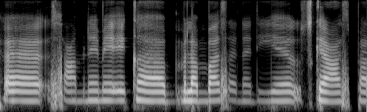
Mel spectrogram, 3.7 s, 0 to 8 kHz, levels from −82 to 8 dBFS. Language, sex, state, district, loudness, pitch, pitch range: Hindi, female, Bihar, Kaimur, -17 LUFS, 210 Hz, 205-215 Hz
